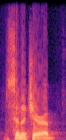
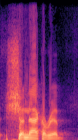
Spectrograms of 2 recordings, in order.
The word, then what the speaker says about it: Sennacherib: And Sennacherib, I used to pronounce that Sennacherib. I understand it's Sennacherib.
